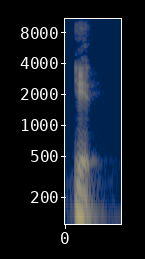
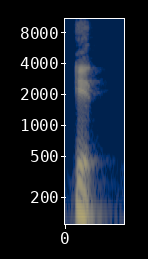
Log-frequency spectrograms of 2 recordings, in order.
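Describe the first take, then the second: The two takes are said the same way.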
